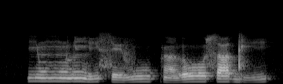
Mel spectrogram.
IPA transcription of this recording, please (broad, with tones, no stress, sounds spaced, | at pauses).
j ũ˦ ŋ ũ˦ l ĩ˦˨ ɾ i˦ s e˨ v uː˦ k ã˨ l oː˦ s a˦ d i˨˦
